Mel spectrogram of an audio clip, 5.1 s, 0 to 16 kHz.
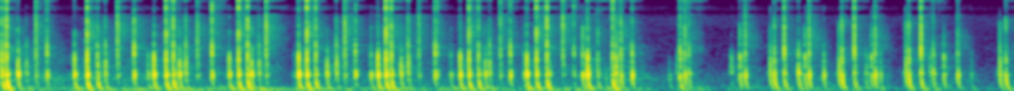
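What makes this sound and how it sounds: Long nails tap and scratch the back of a smartphone's blue plastic heart case near the camera. The result is a rapid run of short, dry clicking taps with a faint ringing tone around 560 Hz, mixed with brief scratchy rasps.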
